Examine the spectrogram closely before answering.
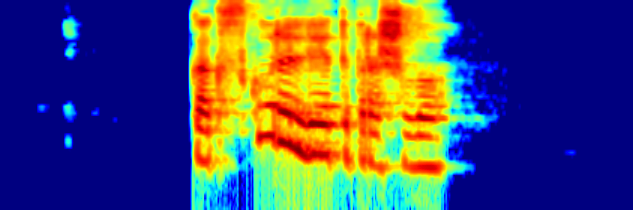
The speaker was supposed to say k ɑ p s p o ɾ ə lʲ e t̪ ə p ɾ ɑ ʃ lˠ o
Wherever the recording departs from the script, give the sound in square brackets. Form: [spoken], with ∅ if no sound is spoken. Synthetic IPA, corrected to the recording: k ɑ [k] s [k] o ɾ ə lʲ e t̪ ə p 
